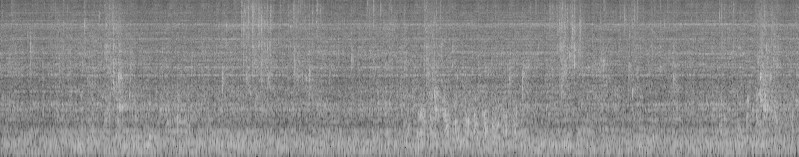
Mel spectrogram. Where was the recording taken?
in a restroom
